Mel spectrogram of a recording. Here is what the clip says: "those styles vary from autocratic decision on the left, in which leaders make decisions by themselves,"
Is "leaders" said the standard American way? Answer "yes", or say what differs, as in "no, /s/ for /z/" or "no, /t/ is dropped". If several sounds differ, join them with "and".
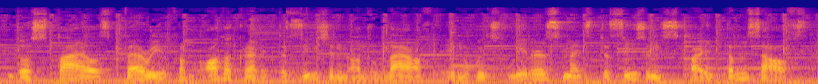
yes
